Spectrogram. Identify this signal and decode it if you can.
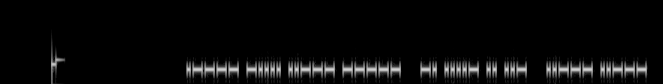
Morse code, heard as a keyed tone, about 40 wpm, 700 Hz. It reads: 1620 N4IU 22
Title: Worked All Europe DX Contest - QTC Exchange - 40wpm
